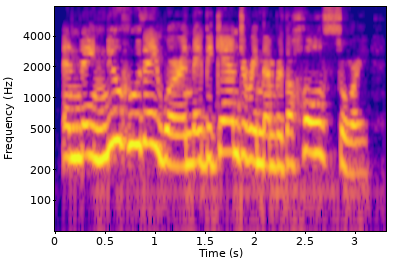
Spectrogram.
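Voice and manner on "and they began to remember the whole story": ordinary delivery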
